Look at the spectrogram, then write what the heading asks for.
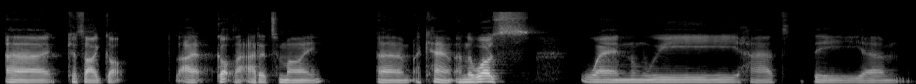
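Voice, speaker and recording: A middle-aged man talks in a lowish voice as an interview guest. He rambles and restarts his sentences, with plenty of fillers along the way. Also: flat delivery, slow, smooth. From England. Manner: rambling, stop-start with many restarts and fillers. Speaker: guest, musician and producer. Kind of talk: casual interview chat.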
